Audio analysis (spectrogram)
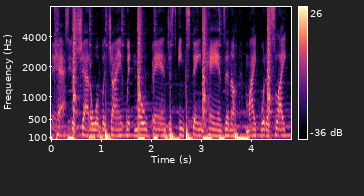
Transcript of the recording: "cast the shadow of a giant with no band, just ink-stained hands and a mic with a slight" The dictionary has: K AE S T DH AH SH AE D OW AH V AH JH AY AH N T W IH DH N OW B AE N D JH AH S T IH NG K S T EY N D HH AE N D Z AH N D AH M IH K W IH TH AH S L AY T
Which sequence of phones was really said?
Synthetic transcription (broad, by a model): K AE S T DH AH SH AE D OW AH V AH JH AY AH N T W IH DH N OW B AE N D JH AH S T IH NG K S T EY N D HH AE N D Z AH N AH M IH K W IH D AH S L AY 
